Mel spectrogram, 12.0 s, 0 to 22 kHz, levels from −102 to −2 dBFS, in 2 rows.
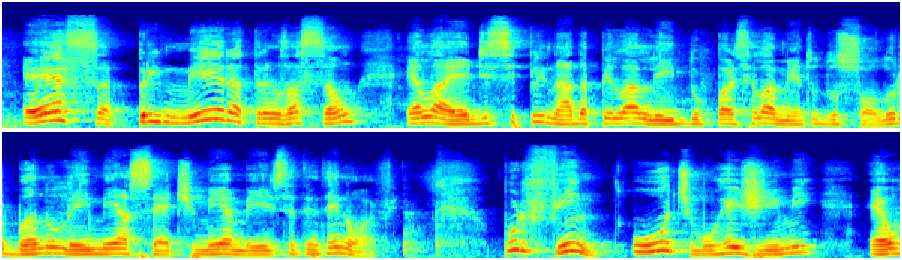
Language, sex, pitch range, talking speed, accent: Portuguese, male, 140-185 Hz, 120 wpm, Brazilian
